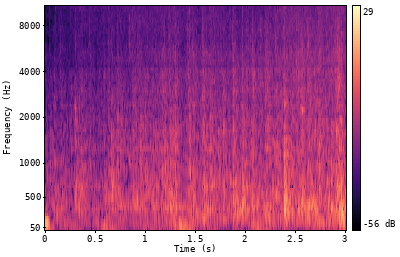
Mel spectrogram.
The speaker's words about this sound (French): Et alors, qu'est-ce qu'on a d'autre comme bruit qui détend? Il y a Nathalie, Morgan et Gwendoline qui nous disent la pluie sur le Velux.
